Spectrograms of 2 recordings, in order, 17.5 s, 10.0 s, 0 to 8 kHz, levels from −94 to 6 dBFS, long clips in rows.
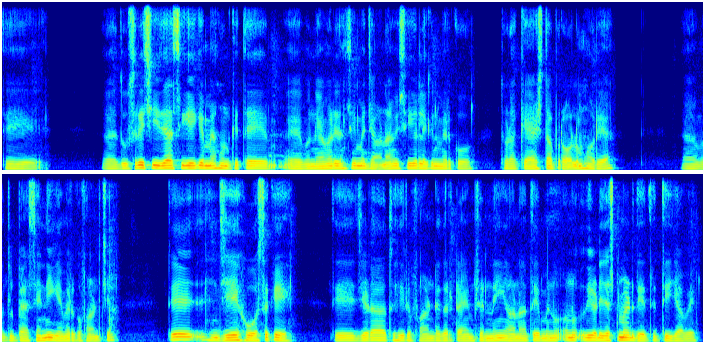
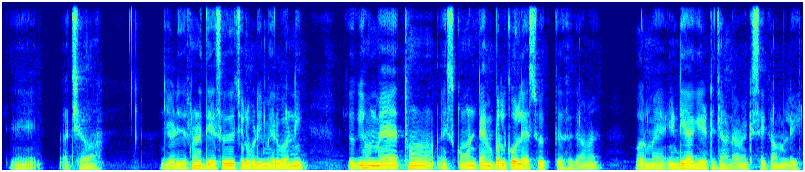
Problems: background sounds at intervals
